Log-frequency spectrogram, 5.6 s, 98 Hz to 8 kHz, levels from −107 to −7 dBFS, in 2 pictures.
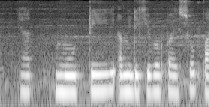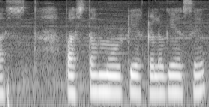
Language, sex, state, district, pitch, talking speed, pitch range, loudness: Assamese, female, Assam, Kamrup Metropolitan, 185 Hz, 95 wpm, 180-185 Hz, -16 LUFS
